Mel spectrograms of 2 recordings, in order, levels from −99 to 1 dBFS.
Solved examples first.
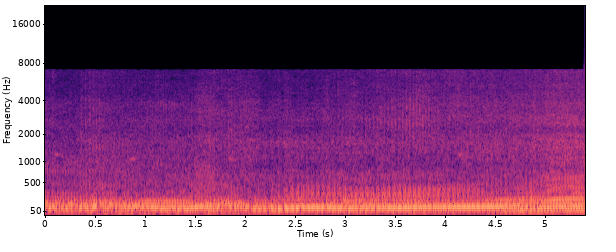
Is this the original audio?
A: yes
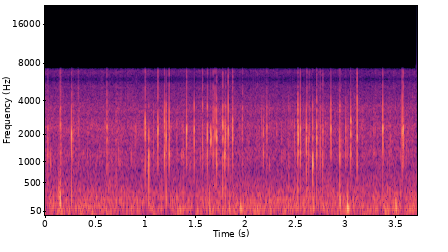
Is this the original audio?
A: yes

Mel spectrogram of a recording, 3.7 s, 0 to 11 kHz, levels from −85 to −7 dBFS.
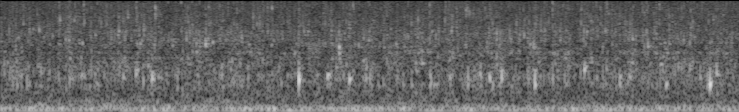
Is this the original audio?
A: yes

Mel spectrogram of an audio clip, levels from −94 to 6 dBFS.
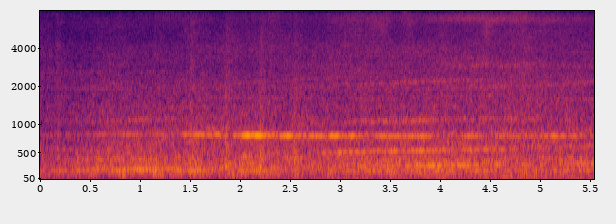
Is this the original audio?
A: yes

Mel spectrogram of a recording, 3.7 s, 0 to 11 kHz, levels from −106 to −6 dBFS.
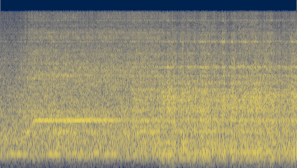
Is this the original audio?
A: no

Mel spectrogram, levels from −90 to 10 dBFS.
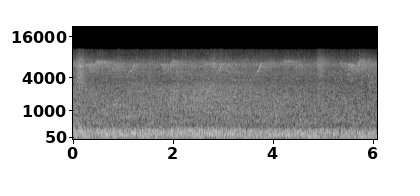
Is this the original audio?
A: no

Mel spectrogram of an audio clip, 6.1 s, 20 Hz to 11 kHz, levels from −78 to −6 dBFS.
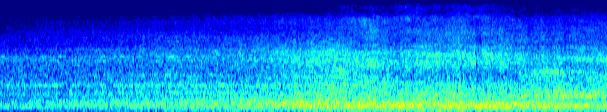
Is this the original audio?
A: yes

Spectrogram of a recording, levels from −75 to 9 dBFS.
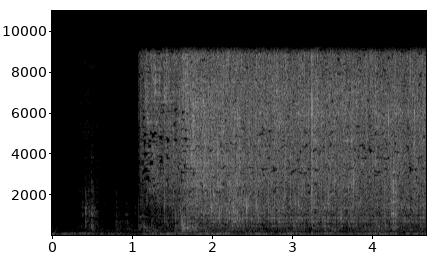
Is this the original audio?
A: yes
